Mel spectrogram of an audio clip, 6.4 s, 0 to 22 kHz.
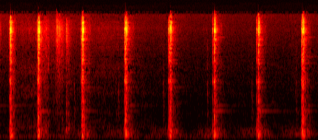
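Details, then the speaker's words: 1950s–60s Sears 6 V mechanical fence charger by Parmac with gold-plated points, on a bench supply at 6.5 V: sharp clicks about once a second, faster than normal; owner thinks an overlong stranded red wire was catching inside. "Why is it clicking so much faster? I think what's going on."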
